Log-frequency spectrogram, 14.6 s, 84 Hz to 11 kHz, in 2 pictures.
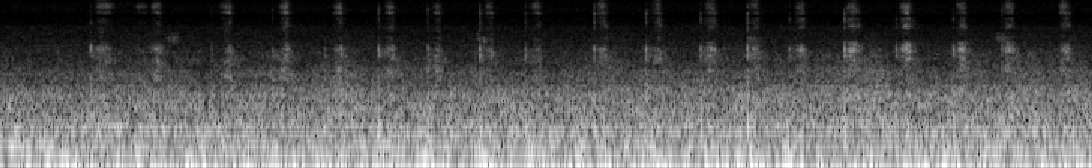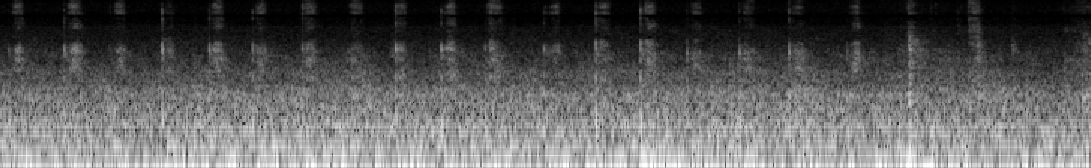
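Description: Apple Pencil 2 with an Elecom nib scratching on an iPad's paper-like screen film in short, quick strokes, about three a second, faint. The strokes stop about a second before the end.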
